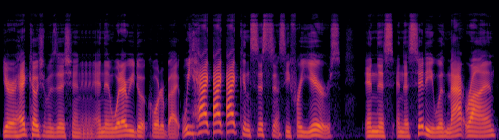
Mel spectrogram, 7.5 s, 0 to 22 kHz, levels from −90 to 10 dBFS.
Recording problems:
audio stuttering; at 1 s and at 3 s

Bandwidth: 14.5 kHz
